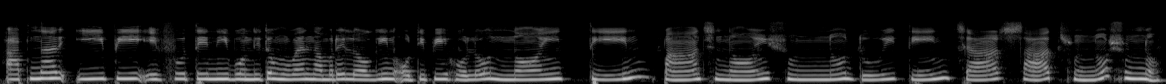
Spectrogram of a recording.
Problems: background sounds at intervals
